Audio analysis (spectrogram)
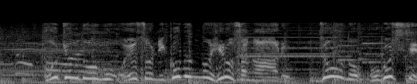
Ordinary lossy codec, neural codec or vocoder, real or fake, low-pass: Opus, 32 kbps; none; real; 7.2 kHz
